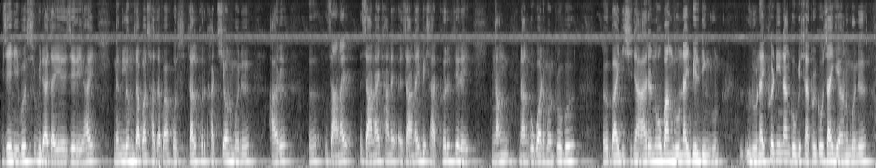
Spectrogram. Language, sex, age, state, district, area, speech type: Bodo, male, 30-45, Assam, Chirang, rural, spontaneous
